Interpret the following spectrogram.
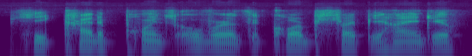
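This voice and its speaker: A man narrating as game master of a tabletop game, amused and lively. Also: fairly low pitch, fast talker, husky, no room sound, muffled recording.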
